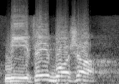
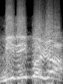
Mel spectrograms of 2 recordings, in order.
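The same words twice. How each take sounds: First: The name is called in a calm, ordinary tone. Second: The name is called in a harsh, stern tone. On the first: The one called feels somewhat reassured. The speaker calls it right. "他很正常的说" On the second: The one called expects punishment. The speaker calls it wrong. "那米非波设就傻了，那完了"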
